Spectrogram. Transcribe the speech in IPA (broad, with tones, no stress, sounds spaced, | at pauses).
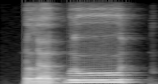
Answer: l ɐ˨˥ k̚ l uː˥ t̚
